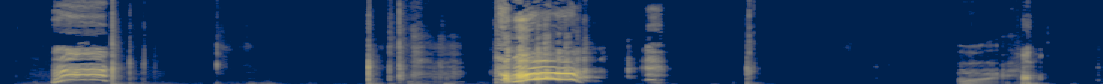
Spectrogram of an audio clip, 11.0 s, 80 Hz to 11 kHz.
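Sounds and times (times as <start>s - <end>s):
child crying out: 0.5s - 1.1s.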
